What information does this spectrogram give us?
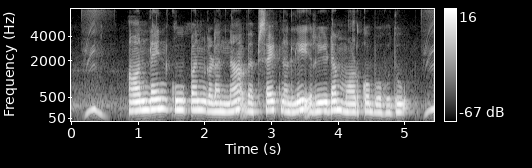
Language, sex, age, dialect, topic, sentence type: Kannada, female, 25-30, Mysore Kannada, banking, statement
